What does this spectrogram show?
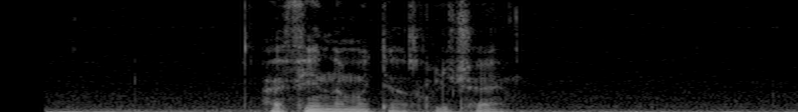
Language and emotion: Russian, neutral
